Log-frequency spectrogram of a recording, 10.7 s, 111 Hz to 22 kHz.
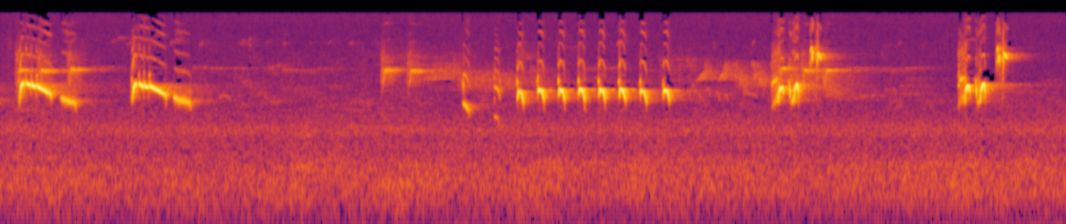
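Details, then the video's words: Male song thrush singing in spring at a Moscow forest park on 23 April 2022, with a chaffinch in the background: a loud descending whistled phrase given twice, then a rapid string of repeated clipped notes and further short ringing phrases. "Песня ♂ Певчего Дрозда"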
